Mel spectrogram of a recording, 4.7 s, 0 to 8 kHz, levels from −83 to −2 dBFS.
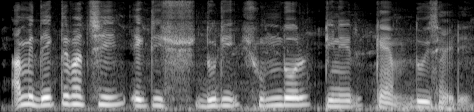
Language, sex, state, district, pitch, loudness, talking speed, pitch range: Bengali, male, West Bengal, Alipurduar, 180 Hz, -16 LUFS, 125 wpm, 155-200 Hz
